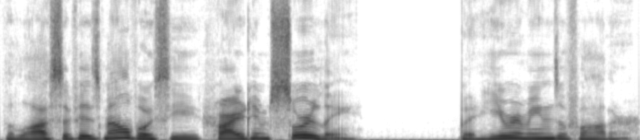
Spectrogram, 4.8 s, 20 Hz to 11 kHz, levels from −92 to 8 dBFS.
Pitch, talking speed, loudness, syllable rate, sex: 170 Hz, 150 wpm, -17 LUFS, 4.7 syllables/s, female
